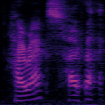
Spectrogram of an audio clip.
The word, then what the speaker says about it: Hyrax: Hyrax? Yeah. Yeah. It rhymes with Styrax.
